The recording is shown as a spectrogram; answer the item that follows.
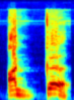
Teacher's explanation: For example ਜਦੋਂ ਤੁਸੀਂ ਅੱਗ ਨੂੰ ਅੰਗਰੇਜ਼ੀ 'ਚ ਲਿਖੋਗੇ AGG, ਅੱਗ, ਤਾਂ ਜਿਹੜਾ ਗੱਗਾ ਹੈ ਇਹ ਦੂਰਾ ਉਚਾਰਨ ਹੋ ਰਿਹਾ ਹੈ।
